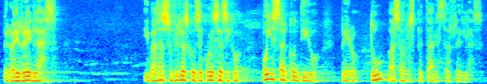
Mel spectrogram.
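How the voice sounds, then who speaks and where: A middle-aged man preaching a sermon as pastor, emphatic and scolding, rising to forceful outbursts. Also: medium pitch, normal speed.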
